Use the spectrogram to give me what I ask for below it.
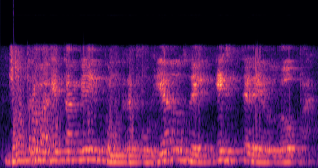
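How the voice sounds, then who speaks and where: A man with a Puerto Rican Caribbean Spanish accent speaks in a slightly high voice, lecturing informally with asides. He repeats key words and seeks agreement. The recording is dull and picked up from a distance. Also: normal speed. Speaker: conference speaker. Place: echoey indoor conference room. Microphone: distant microphone. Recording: echoey room, distant dull mic, faint noise.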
